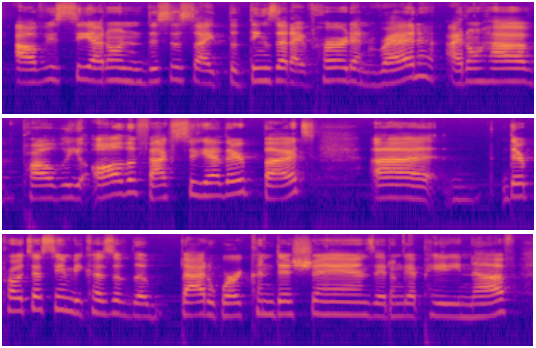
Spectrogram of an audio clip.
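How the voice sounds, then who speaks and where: A woman's voice: mid-range voice, a bit bright, clear, resonant tone. A woman in her thirties co-hosting a podcast, chatting casually and rambling with lots of fillers and restarts. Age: 30s. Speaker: podcast co-host. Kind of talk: casual chat.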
